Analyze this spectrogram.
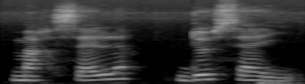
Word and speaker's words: Marcel Desailly: Marcel Desailly. Marcel Desailly.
